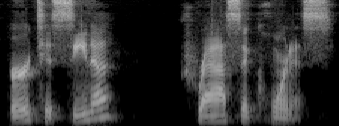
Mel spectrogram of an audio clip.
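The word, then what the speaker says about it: Urticina crassicornis: tiscina and the species classic cornice so it's erticina cracicornus there you go um urtica or urtacina refers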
